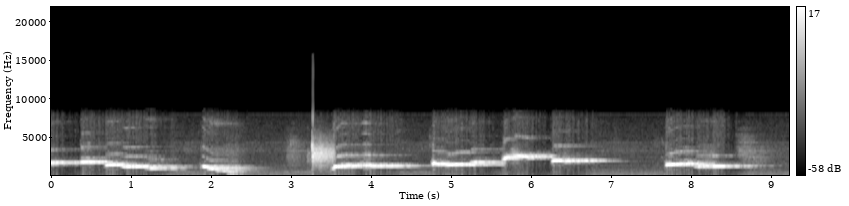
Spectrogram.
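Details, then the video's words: Pet parrot in lively mood on a fine day, whistling loudly: a run of clear, level and stepped notes, with one rapid downward swoop and a sharp rising whistle, in bursts with short pauses. "de papegaai is wel erg druk met dit mooie weer"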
